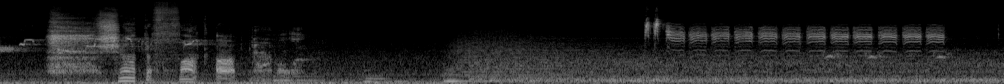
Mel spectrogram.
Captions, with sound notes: [sigh] Shut the fuck up, Pavel. [tense music] [birds chirping]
